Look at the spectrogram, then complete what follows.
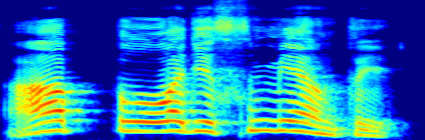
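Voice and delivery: drawn-out, loud and high; loud announcer call. A narrator's reading. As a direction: stretch it like a showman calling for applause. Host calls for applause. (громкий выкрик конферансье)

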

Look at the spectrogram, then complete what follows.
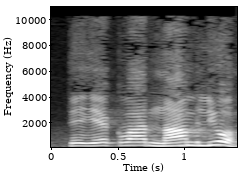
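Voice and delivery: put-on urging the old woman loudly; loud plea. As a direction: press her to say it once.

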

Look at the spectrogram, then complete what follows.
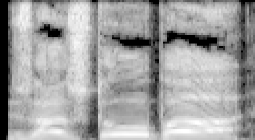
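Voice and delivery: long, high drawn-out holler; distant calling out. A narrator's reading. Frol hunting for the guardian in darkness, calling out. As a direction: call him through the dark, stretching the vowels. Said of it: "донеслось из промороженной темноты".

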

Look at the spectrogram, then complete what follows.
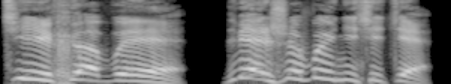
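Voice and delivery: high, drawn-out wail through a door; moaning complaint. A narrator's reading. Man inside begging them to spare the door, moaning. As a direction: wail in protest, slowly. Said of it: "застонал голос за дверью".

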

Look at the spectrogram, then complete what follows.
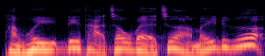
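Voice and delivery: grandma voice, counting heads and wondering; grandma counting children. Acted. Grandma counts her children at dinner, puzzled grandmother voice.

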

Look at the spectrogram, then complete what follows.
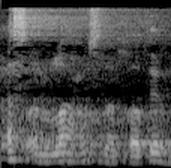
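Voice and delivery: soft, quick pious murmur; humble murmur. Retold or imitated. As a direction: mutter it modestly, brushing off praise. Quoting a humble pious man. (همهمة متواضعة سريعة)

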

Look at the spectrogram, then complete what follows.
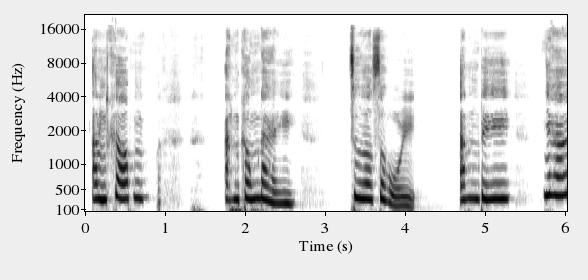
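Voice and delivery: very high, crazed madwoman voice; giggling madwoman. A narrator's reading. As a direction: offer it in a high, gleeful, demented squeal. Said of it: "Ấy bà lại cười lên khanh khách". (giọng bà điên the thé, khoái chí)

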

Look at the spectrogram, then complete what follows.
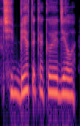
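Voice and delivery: a hint of a moody girl; gloomy retort. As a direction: snap it back sullenly. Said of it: "сумрачно спросила она".

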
